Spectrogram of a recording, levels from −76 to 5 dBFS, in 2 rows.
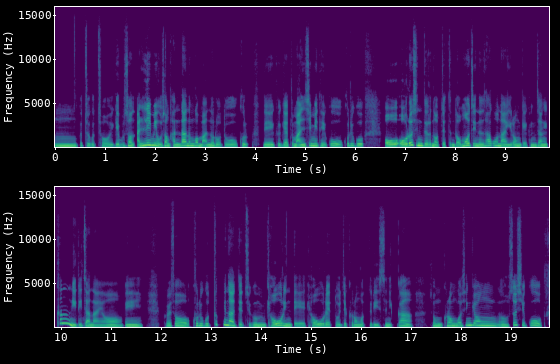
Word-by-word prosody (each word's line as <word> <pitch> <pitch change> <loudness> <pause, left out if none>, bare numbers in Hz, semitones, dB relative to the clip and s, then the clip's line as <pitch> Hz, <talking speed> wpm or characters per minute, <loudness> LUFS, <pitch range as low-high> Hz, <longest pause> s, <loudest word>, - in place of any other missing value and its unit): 음 175 -1 +3
그쵸, 210 -2 -5
그쵸. 160 -2 -6
이게 185 +4 -2
우선 175 +3 0
알림이 245 +8 +6
우선 195 +1 +2
간다는 210 +5 +3
것만으로도 160 -2 -1
그 185 0 -2 0.3
네 170 -2 +1
그게 180 +1 -3
좀 180 +2 -2
안심이 175 +7 +2
되고 190 +1 -2
그리고 205 -1 -1 0.4
어 - - +4 0.2
어르신들은 200 - +4
어쨌든 165 +2 -3
넘어지는 180 +4 +2
사고나 210 -4 0
이런 170 +4 0
게 160 -1 -7
굉장히 170 +2 -1
큰 475 - -4 0.2
일이잖아요. 155 -3 -1
예. 160 -3 +2 0.4
그래서 190 -3 -1
그리고 215 -2 -2
특히나 275 - +2
이제 180 -3 -4
지금 170 -2 -2
겨울인데 180 -7 0
겨울에 180 +2 -1
또 165 - -7
이제 145 0 -6
그런 155 +1 -4
것들이 155 0 -5
있으니까 170 +4 -3 0.3
좀 185 -2 -2
그런 195 +1 -1
거 185 0 -1
신경 230 -3 0
어 170 -2 -2
쓰시고 245 - -3
180 Hz, 320 characters per minute, -23 LUFS, 160-205 Hz, 0.4 s, 알림이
